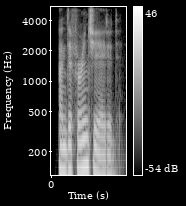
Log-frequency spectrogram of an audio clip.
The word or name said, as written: undifferentiated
